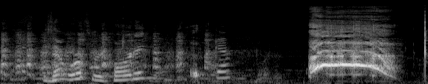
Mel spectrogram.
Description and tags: I recorded a family member doing a victim impersonation on new years day. It has a "wilhelm scream" quality to it.
aaahhh, impersonation, scream, uncle, wilhelm-like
